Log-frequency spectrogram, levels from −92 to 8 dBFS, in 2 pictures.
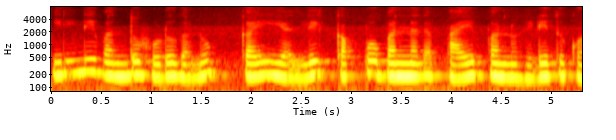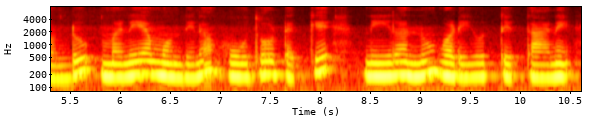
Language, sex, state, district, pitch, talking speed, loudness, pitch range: Kannada, female, Karnataka, Bangalore, 185 Hz, 80 wpm, -15 LUFS, 175-195 Hz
